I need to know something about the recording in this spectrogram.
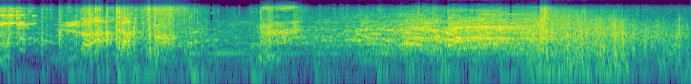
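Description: A crowd shouts angrily.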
